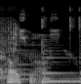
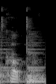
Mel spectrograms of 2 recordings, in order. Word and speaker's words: KOCMOC: team's newest project it goes by the name of Cosmos or cotton to most English people as mispronouncing words is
